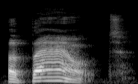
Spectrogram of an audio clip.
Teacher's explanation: the second syllable is the stress syllable therefore it's said with a higher tone a longer vowel sound and a little bit louder or clearer than the other syllable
